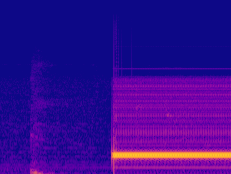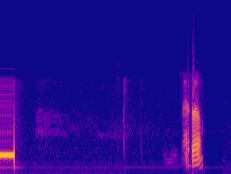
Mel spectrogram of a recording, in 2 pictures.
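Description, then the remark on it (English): A loud telephone dial tone hums steadily for about two seconds while calling a man back, then cuts off abruptly, with brief faint noises before it and a short vocal burst shortly after. “Let me call him back.”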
